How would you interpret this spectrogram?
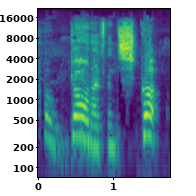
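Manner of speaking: high, theatrical mortally wounded act; hammed-up dying. Aerith, struck by a pretend arrow, melodramatic last stand. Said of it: "it hits Aerith in the shoulder".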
